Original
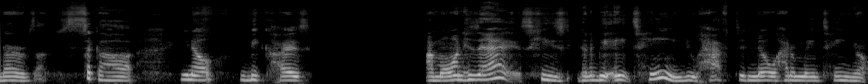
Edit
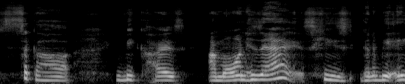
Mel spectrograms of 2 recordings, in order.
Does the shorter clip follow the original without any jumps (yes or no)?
no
